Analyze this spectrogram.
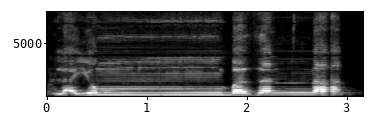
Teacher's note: نون کو میم سے بدل کے غنہ کرنا ہے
